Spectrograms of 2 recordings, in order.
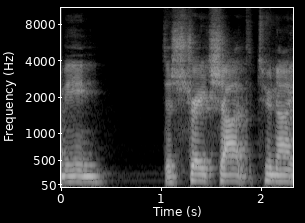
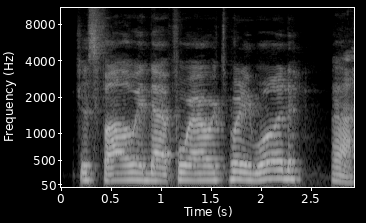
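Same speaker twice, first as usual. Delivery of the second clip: words broken up by a yawn; 4 semitones higher than usual. Going through stocks one by one on a chart, yawning while talking. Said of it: "I keep yawning".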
